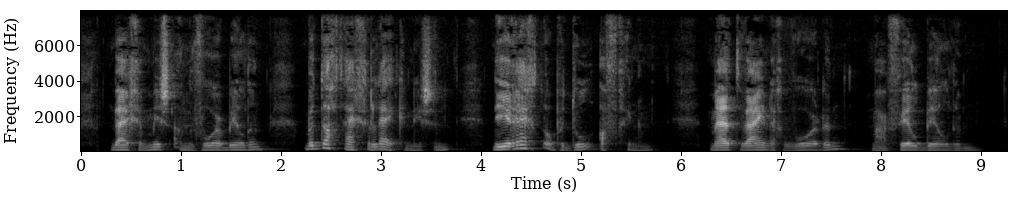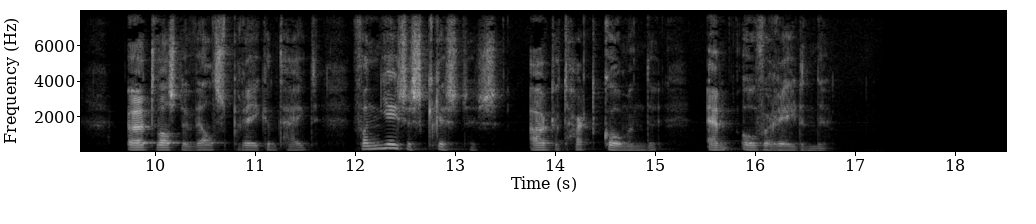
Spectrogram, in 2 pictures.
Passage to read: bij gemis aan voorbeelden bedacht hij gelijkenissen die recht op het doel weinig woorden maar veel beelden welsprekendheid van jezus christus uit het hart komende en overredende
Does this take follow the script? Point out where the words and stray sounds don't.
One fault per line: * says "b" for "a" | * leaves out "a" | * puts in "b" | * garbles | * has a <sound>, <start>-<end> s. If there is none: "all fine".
* puts in "afgingen met"
* puts in "t was de"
